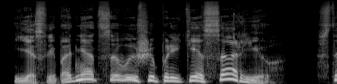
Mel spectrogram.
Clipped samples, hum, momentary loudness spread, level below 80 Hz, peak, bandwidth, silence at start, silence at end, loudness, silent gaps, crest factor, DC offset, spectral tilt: under 0.1%; none; 7 LU; -46 dBFS; -8 dBFS; over 20 kHz; 0.15 s; 0 s; -22 LUFS; none; 14 dB; under 0.1%; -5.5 dB/octave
